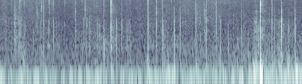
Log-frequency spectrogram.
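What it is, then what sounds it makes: Studded faux leather clutch bag. Long nails scratch and tap the small metal studs on a white faux leather clutch bag held in both hands. The result is a quiet, continuous run of short, dry clicks and crackles over a low rumble, with a sharper, louder tap near the end.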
